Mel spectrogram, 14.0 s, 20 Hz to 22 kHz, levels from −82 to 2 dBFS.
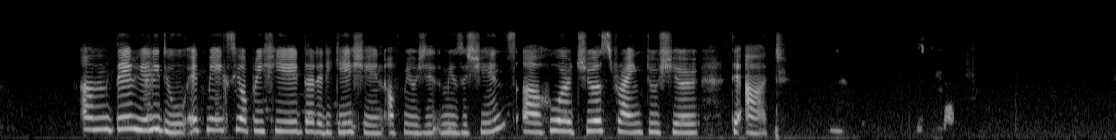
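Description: At 1.81–1.99 s, 6.35–6.40 s and 8.74–8.99 s, copies of speech return 247 ms late, strong at first, then faint. This is echo leak, likely from a loudspeaker echo canceller missing pickup. It is discrete and delayed, unlike reverb's smooth tail.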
